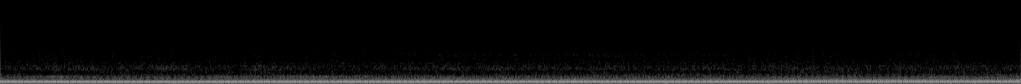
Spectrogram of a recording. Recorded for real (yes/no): yes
